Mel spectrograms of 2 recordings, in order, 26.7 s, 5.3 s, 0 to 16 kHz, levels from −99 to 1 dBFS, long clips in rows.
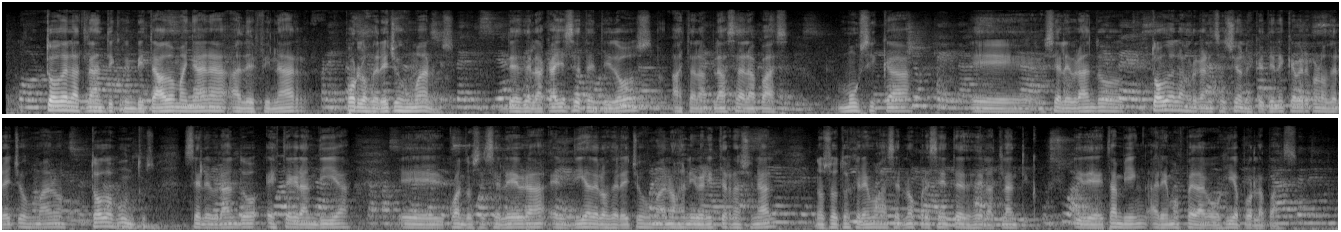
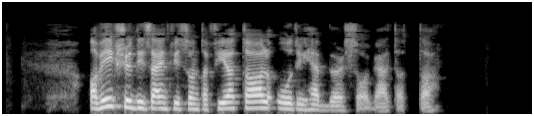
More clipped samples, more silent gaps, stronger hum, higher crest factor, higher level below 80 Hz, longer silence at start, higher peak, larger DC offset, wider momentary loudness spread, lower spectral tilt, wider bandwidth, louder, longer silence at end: neither; neither; neither; about the same, 20 dB vs 16 dB; about the same, -54 dBFS vs -58 dBFS; second, 0.05 s vs 0.9 s; second, -12 dBFS vs -2 dBFS; neither; second, 10 LU vs 14 LU; about the same, -6 dB/octave vs -5 dB/octave; first, 12.5 kHz vs 8 kHz; second, -32 LUFS vs -17 LUFS; second, 0 s vs 1 s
